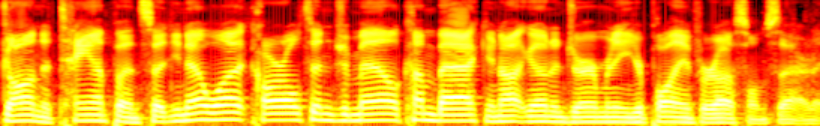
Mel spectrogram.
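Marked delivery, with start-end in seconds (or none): none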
